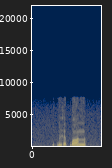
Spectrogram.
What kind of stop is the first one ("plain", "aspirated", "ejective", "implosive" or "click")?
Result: implosive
